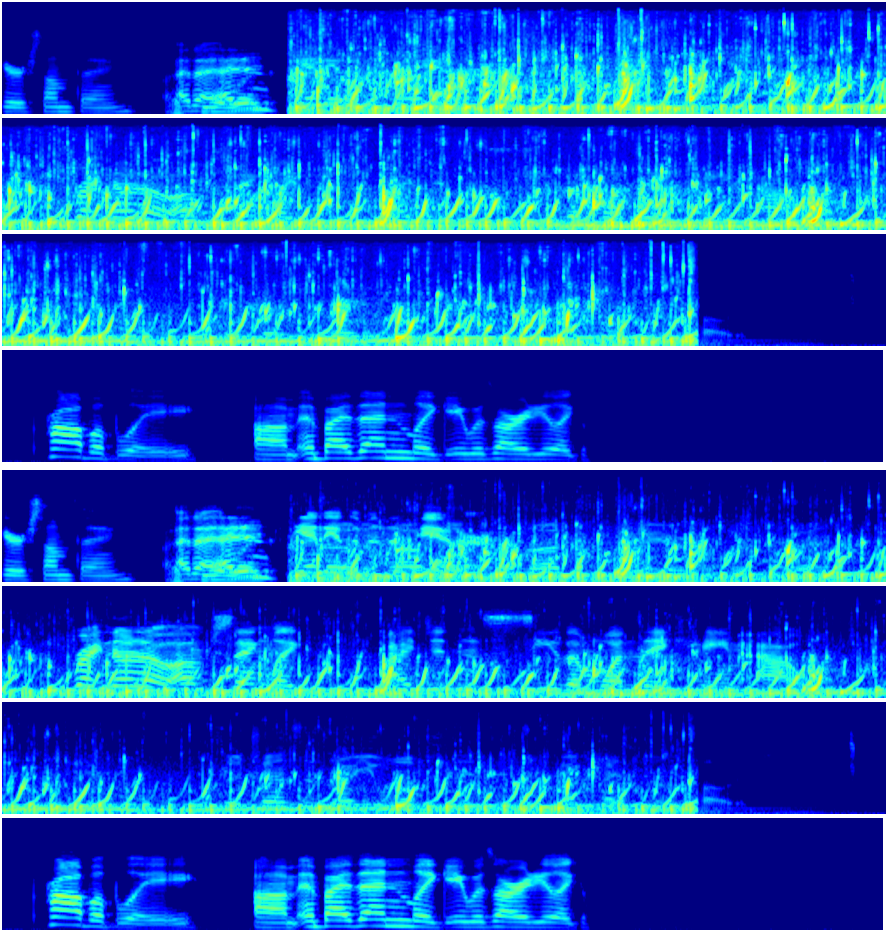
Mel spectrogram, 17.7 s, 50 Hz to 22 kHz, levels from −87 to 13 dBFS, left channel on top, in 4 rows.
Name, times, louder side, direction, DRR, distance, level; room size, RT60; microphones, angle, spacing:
voice 1, 0.0-2.5 4.7-5.9 6.3-8.5 13.5-14.2 14.5-16.3, right 5 dB, 85° right, 1.5 m, -44 dB
voice 2, 0.8-2.8 3.1-4.3 9.1-9.4 9.9-12.5, right 2 dB, 50° right, 1.2 m, -52 dB
sound 1, 1.4-12.3, left 6 dB, 80° left, 0.4 m, -32 dB
sound 2, 4.3-13.3, equal, 20° right, 4.2 m, -63 dB
open air
head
